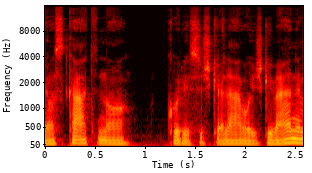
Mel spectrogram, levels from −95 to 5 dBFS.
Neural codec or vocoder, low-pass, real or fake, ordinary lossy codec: none; 14.4 kHz; real; Opus, 24 kbps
